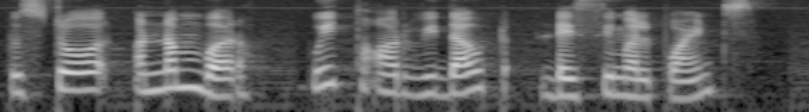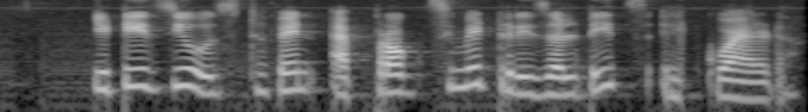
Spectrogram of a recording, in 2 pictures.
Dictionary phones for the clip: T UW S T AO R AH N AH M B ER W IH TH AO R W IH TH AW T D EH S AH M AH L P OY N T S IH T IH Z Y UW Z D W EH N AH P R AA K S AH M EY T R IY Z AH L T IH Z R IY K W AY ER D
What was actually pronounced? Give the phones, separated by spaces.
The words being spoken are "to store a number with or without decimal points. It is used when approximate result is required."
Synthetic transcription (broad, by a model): T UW S T AO R AH N AH M B ER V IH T AO R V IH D AW T D EH S AH M AH L P OY N T S IH T IH Z Y UW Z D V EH N AH P R AA K S AH M EY T R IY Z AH L T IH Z R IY K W AY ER D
